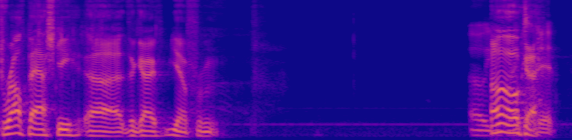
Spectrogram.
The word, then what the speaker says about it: Bakshi: Ralph Bakshi. Bakshi.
